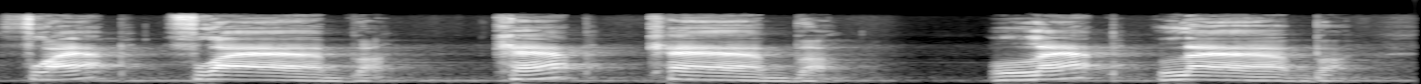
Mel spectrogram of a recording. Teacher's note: the P, a voiceless consonant, typically makes the vowel which precedes it shorter. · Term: duration of the vowels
